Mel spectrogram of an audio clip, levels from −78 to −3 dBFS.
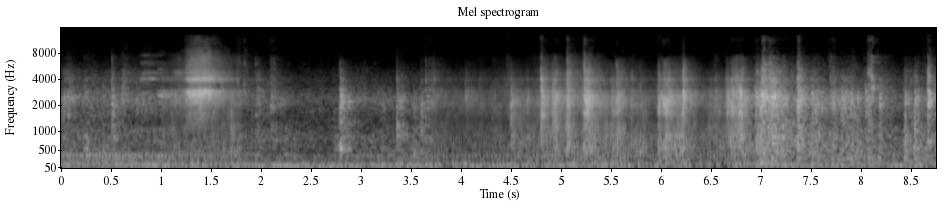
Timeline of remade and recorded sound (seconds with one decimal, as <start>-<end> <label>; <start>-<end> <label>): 0.0-1.0 recorded; 1.0-1.8 remade; 1.8-3.7 recorded; 3.7-6.9 remade; 6.9-8.8 recorded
